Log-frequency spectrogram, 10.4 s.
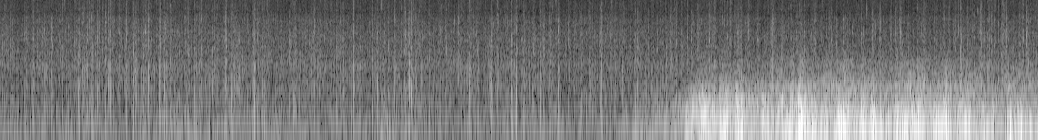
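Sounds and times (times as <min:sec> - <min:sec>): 
morning rain pattering on a tent: 0:00.0 - 0:10.3
deep rough rumble: 0:06.8 - 0:10.3.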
